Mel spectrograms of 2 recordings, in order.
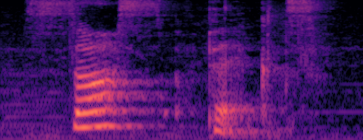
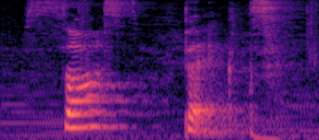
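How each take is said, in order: First: The stress is on the first syllable. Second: The same.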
